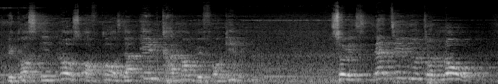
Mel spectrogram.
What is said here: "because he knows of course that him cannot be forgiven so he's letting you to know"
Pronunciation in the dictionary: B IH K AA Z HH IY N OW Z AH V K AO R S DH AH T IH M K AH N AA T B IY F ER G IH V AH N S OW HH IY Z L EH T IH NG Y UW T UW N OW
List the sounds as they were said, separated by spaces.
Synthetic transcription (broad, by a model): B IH K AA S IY N OW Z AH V K AO S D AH T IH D K AH N AA T B IY F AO G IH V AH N S OW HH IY S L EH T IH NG Y UW T UW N OW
